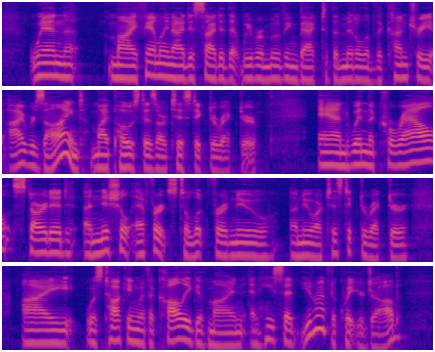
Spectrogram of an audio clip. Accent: Missouri, United States; now in Oklahoma, United States; we are from the middle of the country. I'm from Southwest Missouri. My wife's from Kansas.

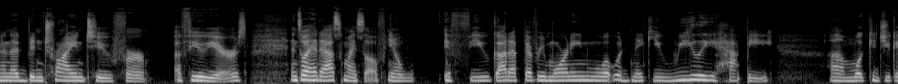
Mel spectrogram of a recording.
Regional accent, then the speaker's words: Seattle, Washington, United States; You know, growing up in Seattle neighborhoods, you see stained glass all over the place

